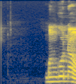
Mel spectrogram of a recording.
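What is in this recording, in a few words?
"menggunung", Malay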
